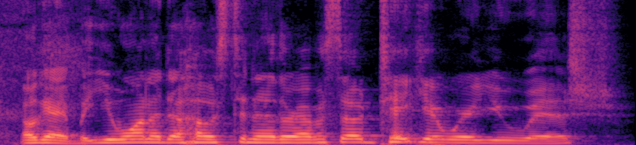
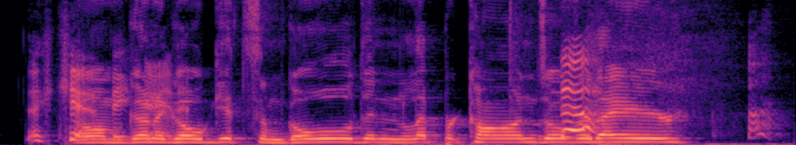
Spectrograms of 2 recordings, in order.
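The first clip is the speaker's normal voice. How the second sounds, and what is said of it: Bad Irish accent sounding Southern. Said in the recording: “Irish... That's so bad... That's southern.”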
